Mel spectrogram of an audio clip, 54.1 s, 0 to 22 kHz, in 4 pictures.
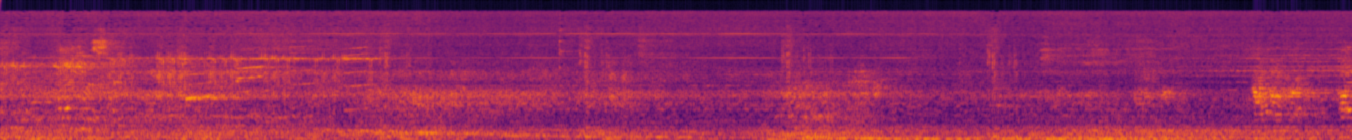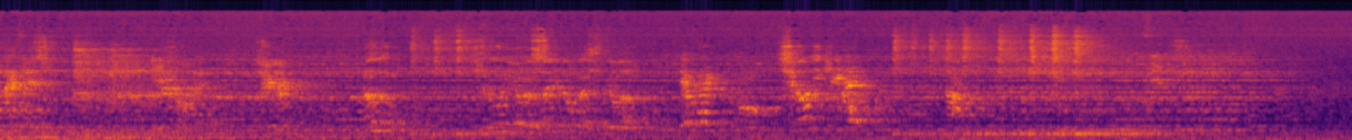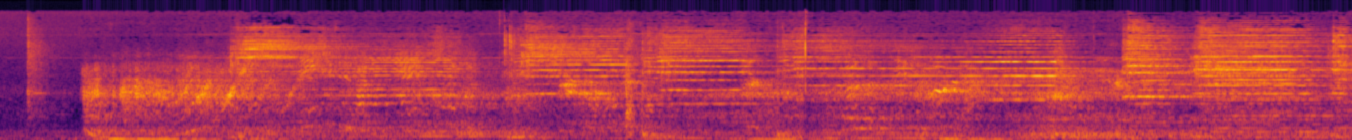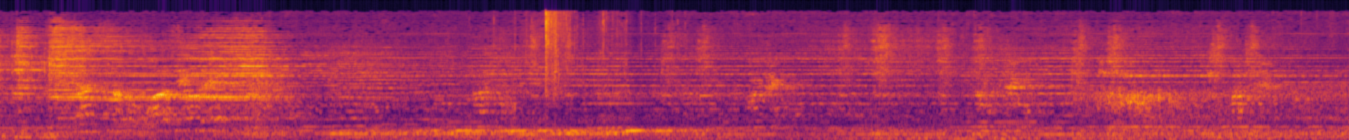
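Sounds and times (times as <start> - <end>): deep rumble over loudspeakers: 0.0 - 54.0
voices: 0.0 - 54.0
deep boom: 5.8 - 15.1, 27.8 - 31.0.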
